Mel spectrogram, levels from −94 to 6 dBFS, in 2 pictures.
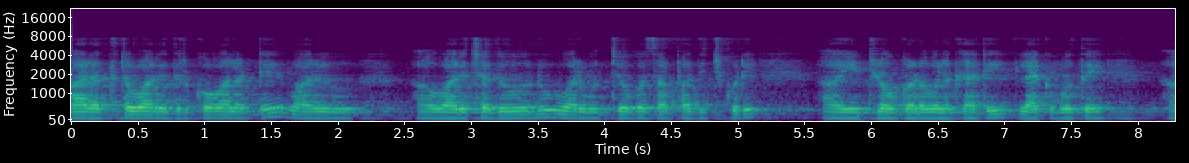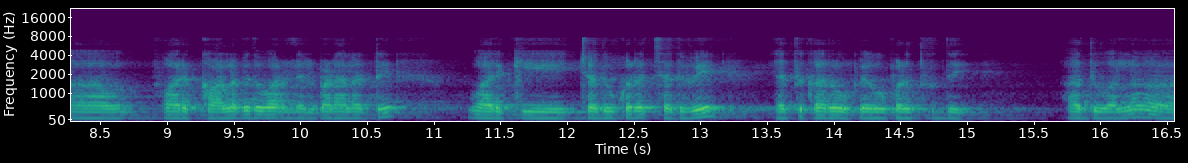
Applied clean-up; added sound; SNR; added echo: none; none; none; reverberation time 1.5 s.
